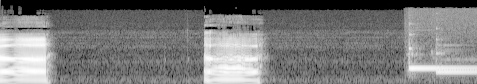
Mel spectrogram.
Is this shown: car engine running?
no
